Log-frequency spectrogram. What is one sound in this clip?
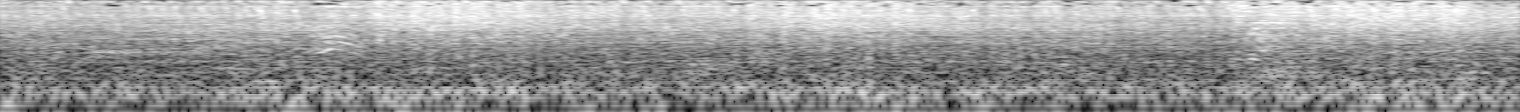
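A motorbike engine roars at high speed.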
